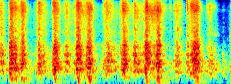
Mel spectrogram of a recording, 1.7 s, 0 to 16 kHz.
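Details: 1960 Ford F-350, revived after sitting 34 years, with a substitute carburetor lacking idle adjustment: rapid string of sharp pops and bangs, about five a second, then it quits; wrong carburetor dumping fuel and backfiring.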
